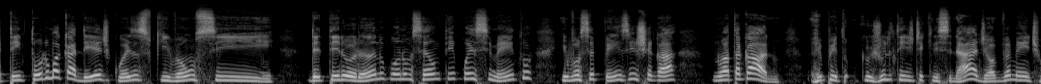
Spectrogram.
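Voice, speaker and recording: A man's voice: sits high, no echo. A man hosting a casual business podcast, explaining things conversationally with frequent fillers. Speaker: podcast host.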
